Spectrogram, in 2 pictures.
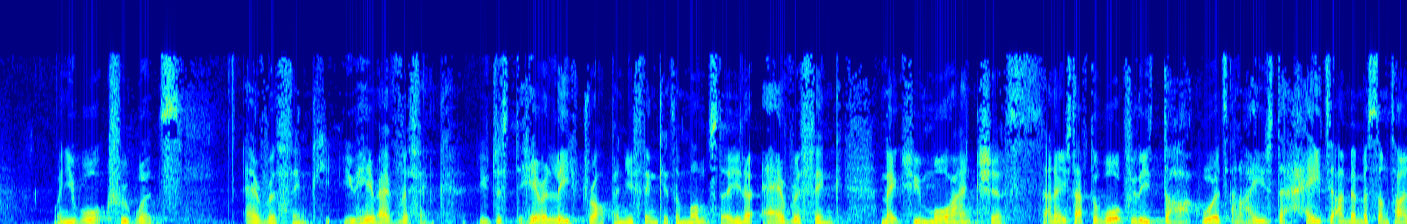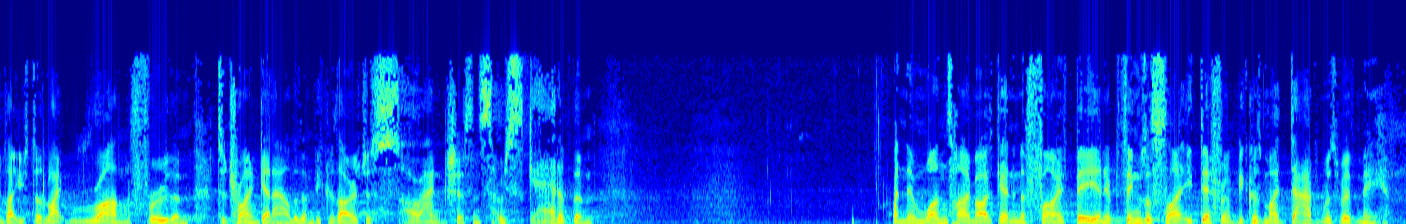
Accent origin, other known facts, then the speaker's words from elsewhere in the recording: Patcham, South East England, United Kingdom; I grew up in Patcham, and Patcham's a nice place, I think. I don't know what it's like now. Probably not great since I left.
